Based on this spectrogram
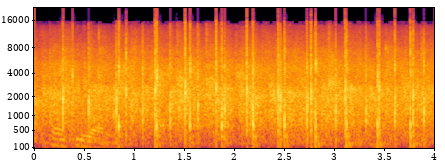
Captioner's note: applause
